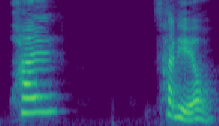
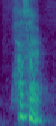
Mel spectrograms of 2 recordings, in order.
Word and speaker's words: 화살: 활살이에요. 근데 활살이라고 안 하죠. 리을 떨어졌어요. 화살.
